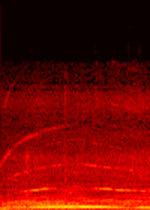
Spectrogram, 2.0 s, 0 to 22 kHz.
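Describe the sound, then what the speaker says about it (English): An MD Flowmaster C650 central vacuum system runs steadily in a garage, giving a loud, continuous motor whine with a sustained high-pitched tone and a faint rise and fall in pitch, with no other sounds. "We know that the MD Flowmaster Central Vacuum System C650 runs"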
